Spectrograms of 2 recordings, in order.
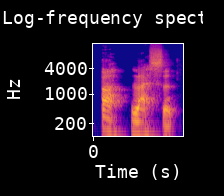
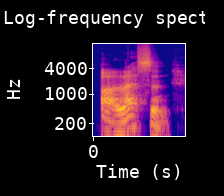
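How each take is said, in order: First: The word 'a' has a full, careful vowel. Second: The word 'a' is reduced to a weak schwa. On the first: "It's on the A" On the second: "when we say it naturally, it becomes"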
